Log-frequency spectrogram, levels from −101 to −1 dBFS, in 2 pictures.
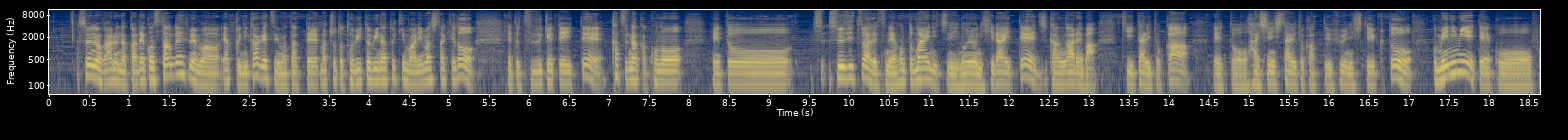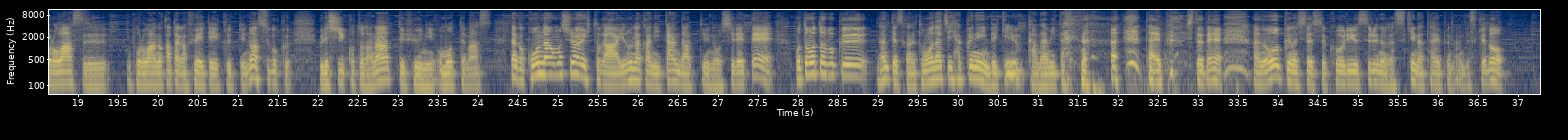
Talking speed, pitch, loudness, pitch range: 420 characters per minute, 115 Hz, -23 LUFS, 110-145 Hz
